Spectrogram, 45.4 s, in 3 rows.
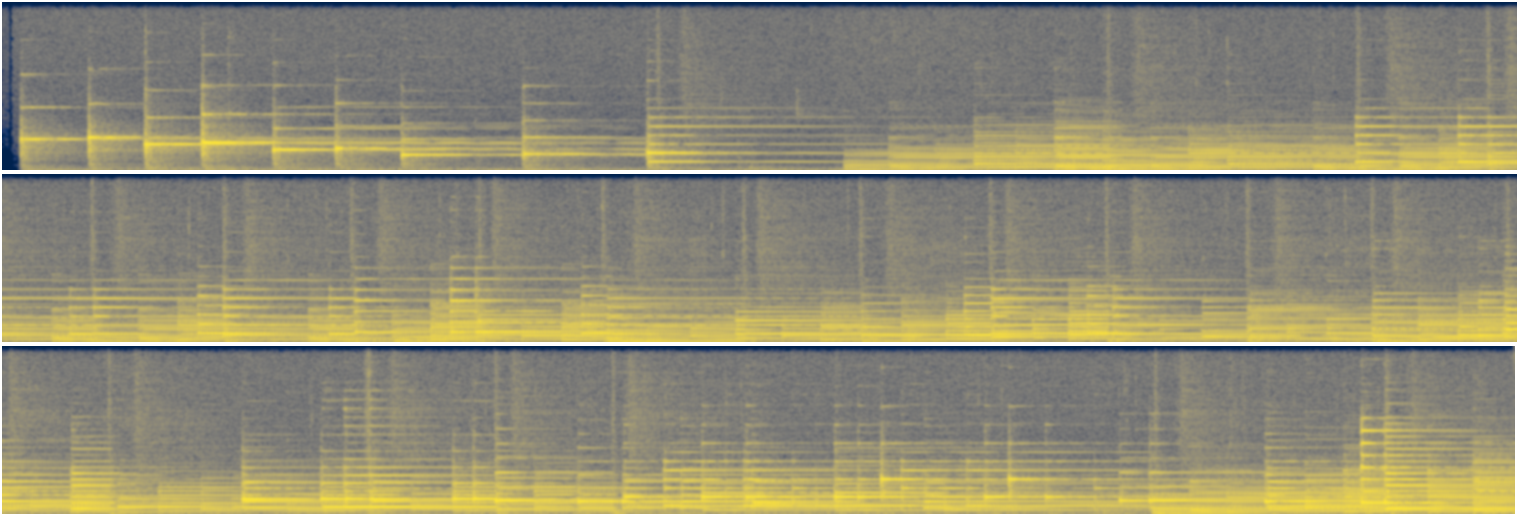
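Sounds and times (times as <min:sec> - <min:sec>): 
solo piano: 0:00.1 - 0:45.4.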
